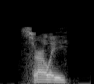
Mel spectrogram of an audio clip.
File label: "surly", English; adjectives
